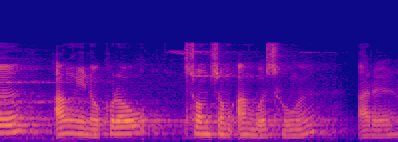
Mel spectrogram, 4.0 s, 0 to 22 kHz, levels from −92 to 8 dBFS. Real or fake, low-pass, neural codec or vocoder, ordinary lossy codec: real; 7.2 kHz; none; none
